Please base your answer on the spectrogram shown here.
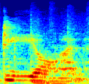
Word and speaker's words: Dion: an amazing meaning so this is the name dion cell d-i-o-n-dion and it's greek rooted meaning child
